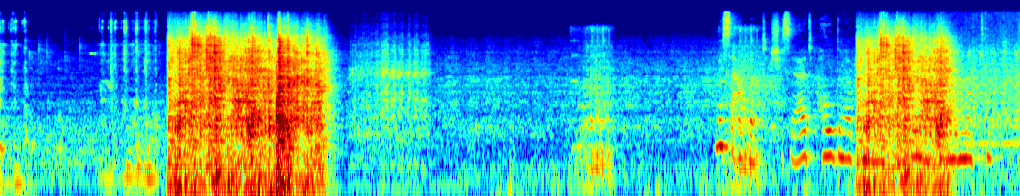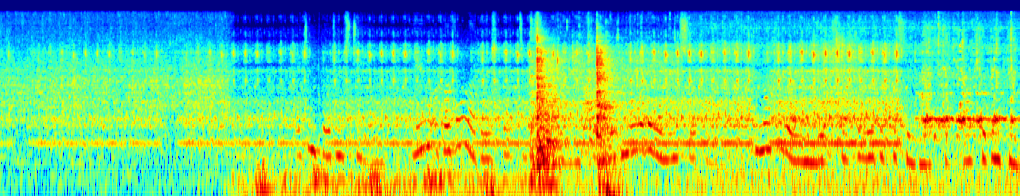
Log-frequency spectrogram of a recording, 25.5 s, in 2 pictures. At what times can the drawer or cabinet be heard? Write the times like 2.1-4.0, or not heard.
19.4-20.6.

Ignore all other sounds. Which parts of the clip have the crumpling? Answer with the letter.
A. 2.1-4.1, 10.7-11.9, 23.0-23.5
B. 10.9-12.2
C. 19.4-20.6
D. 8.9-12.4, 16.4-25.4
A.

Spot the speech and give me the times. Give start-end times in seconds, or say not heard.
8.9-12.4, 16.4-25.4.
